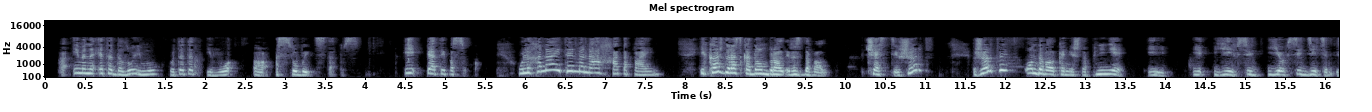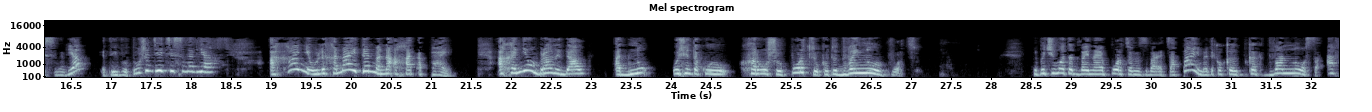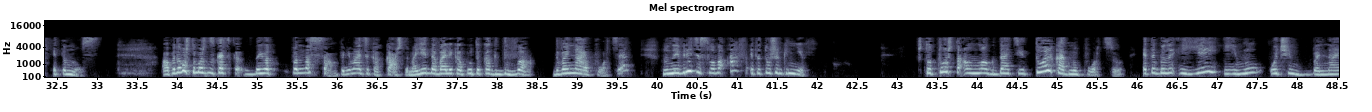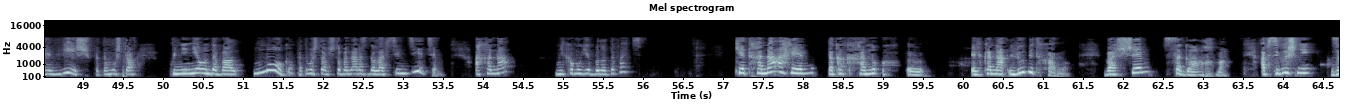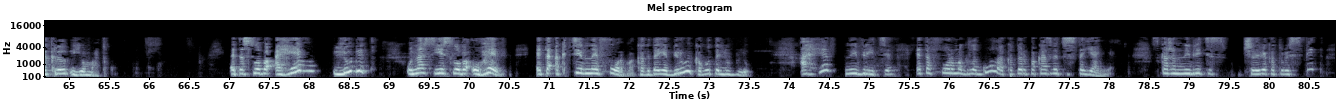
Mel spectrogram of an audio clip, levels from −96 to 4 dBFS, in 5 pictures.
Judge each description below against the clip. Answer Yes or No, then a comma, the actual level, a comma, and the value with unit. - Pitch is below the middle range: No, very high, 265 Hz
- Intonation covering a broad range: No, average, 4.7 semitones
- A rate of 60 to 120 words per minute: No, average, 145 wpm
